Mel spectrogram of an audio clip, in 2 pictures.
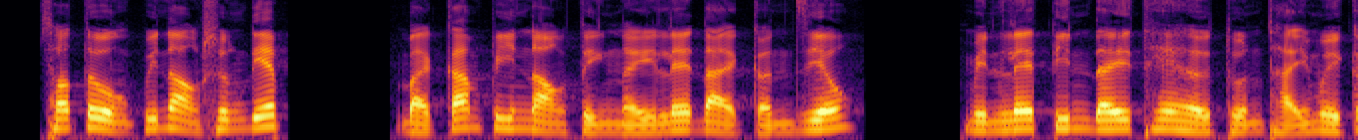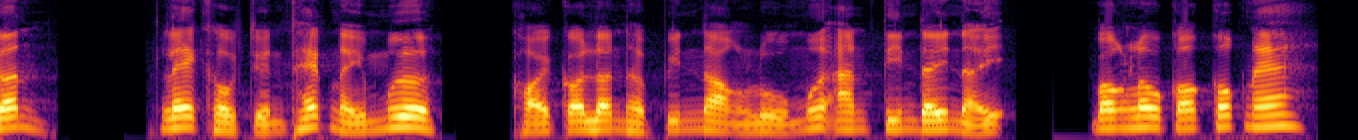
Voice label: tay, drama; tay good news introduction; tyz bsv nt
